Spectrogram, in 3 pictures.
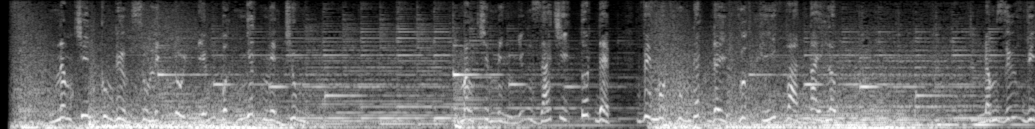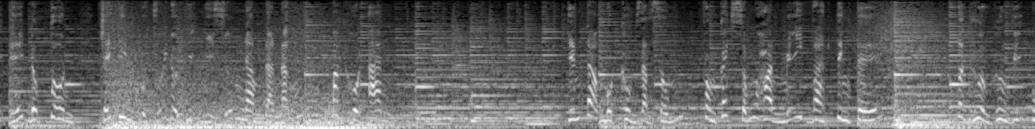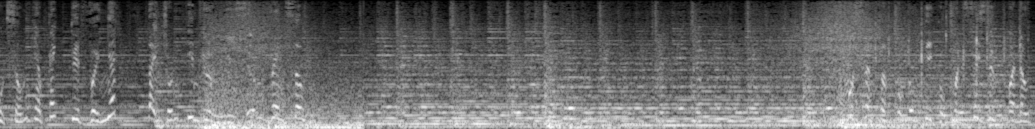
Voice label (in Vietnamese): Tvc Du an Voice Nam giong bac; TVC dự án (The Royal River)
